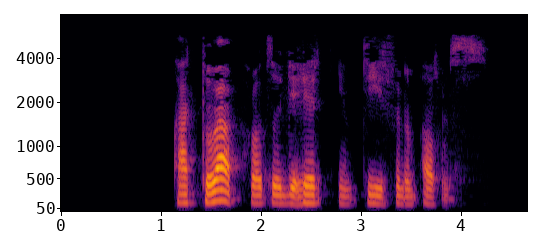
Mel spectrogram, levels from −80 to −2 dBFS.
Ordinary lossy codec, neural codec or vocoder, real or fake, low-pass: MP3, 24 kbps; autoencoder, 22.05 kHz, a latent of 192 numbers a frame, VITS, trained on one speaker; fake; 7.2 kHz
